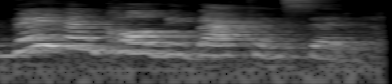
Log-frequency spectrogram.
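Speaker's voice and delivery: ordinary delivery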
